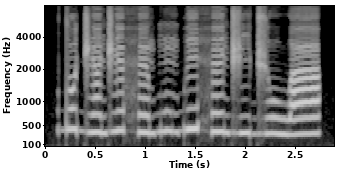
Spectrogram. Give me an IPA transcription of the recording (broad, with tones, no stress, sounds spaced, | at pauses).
d ɔ˧ d͡ʒ ã˨ d͡ʒ ɛ̃˧ h ɛ̃˨ b ũ˧ b e˦ h ɛ̃˧ d͡ʒ i˨ d͡ʒ o˨ w a˨˦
